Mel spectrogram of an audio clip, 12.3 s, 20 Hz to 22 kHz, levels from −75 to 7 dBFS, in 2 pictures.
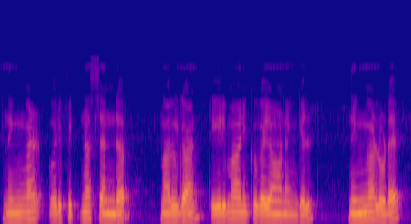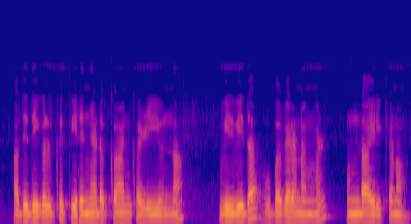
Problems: background sounds at intervals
